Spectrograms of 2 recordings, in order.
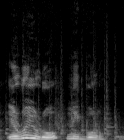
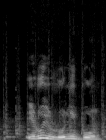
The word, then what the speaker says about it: Irú Ìró Ni Ìborùn: Iru iro ni iborun. Iru iro ni iborun. Let's say it like that. There might be a scenario and someone would say, Iru iro ni iborun.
